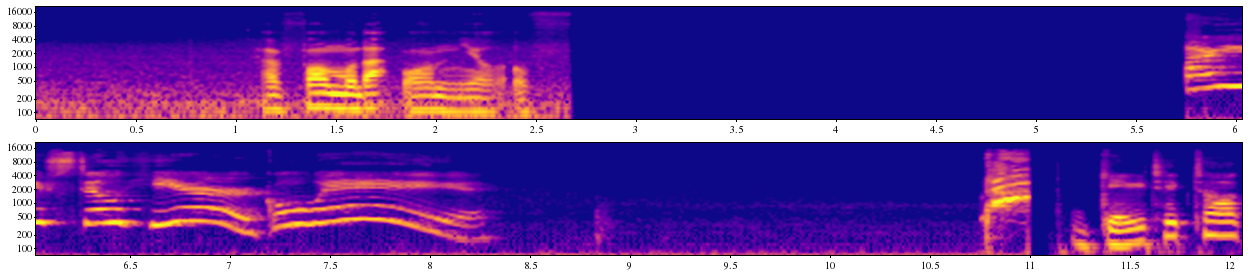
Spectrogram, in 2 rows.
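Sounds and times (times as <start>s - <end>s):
steady low hum: 5.8s - 11.0s
short loud rising cry: 10.8s - 11.0s.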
